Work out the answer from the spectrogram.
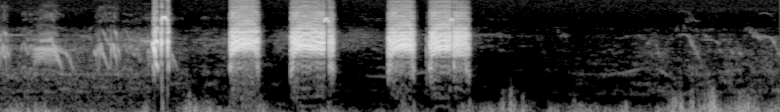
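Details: Sindhi black francolin, known as kala tetar, calling during training: five loud rasping notes in quick succession, the last two closely paired, over a steady low rumbling background.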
